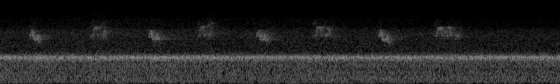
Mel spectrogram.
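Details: New Jersey Brood II cicada chorus at peak emergence, with a male calling to a female during mating time. A flat, sustained buzzing tone carries on beneath a series of crisp high bursts recurring about every half second.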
